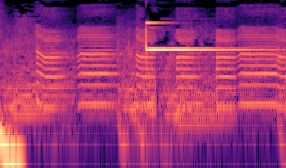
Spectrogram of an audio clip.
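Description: Electronic background music with a deep falling bass hit at the start. About a second in, a single loud bell-like ding sound effect rings on steadily over the music.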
